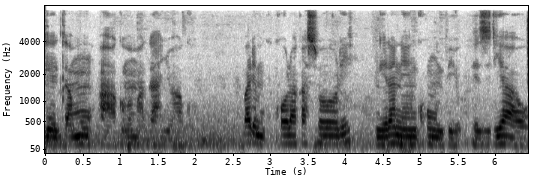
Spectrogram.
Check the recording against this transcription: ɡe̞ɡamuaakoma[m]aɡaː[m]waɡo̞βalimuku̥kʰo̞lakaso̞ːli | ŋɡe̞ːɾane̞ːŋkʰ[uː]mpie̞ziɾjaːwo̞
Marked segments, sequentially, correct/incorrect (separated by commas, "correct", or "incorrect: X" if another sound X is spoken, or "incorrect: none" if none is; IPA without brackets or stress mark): correct, incorrect: ɲ, correct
